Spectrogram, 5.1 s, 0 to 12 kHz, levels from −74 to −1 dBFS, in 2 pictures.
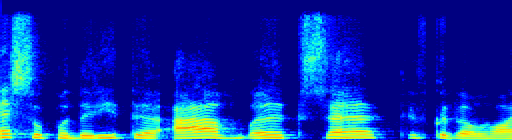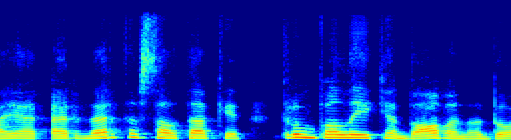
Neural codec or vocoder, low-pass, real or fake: codec, 16 kHz in and 24 kHz out, 0.8 kbps, FocalCodec, streaming, 65536 codes; 10.8 kHz; fake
